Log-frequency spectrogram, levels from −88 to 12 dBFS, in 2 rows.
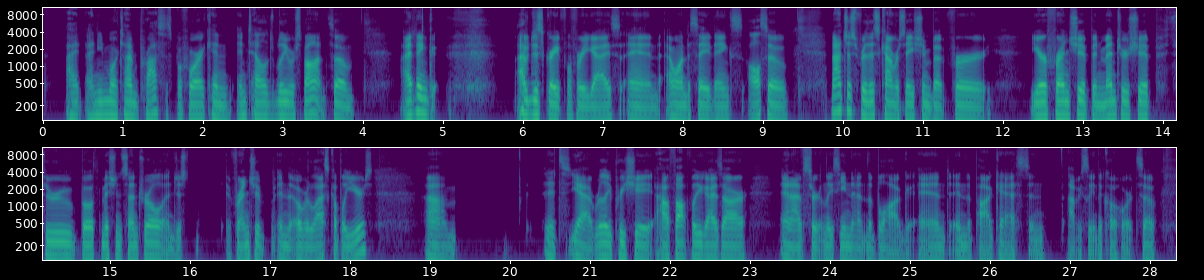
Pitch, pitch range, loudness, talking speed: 105 Hz, 100-115 Hz, -33 LUFS, 175 wpm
